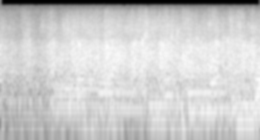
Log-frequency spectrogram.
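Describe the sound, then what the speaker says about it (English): Audience applause fills a tribute show for Ruth Lyons, a dense, steady wash of many hands clapping close by, swelling slightly after the first half second and holding loud to the end, with faint murmurs underneath. "they deserve another round of applause"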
